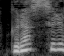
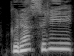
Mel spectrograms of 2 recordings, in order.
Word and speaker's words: Grassle: 女優日本では名字の読み方を間違えられていて本当はグラスするではなくグラスリィと泳ぐ 1942 年米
